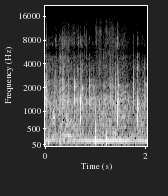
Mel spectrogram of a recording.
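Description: Footballers' voices calling and talking on the pitch, with a couple of sharp knocks about a second in, over a steady low hum.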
